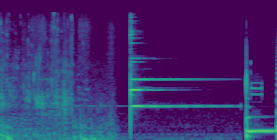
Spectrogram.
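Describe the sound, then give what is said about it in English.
Glasses clink together twice in a toast, each strike sharp and bright with a clear ringing tone that hangs in the air, following a brief stretch of rustling, pouring-like noise. “Hey, if that's what it takes to get us on stage again for a live event someday in the future, I'll drink to that.”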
